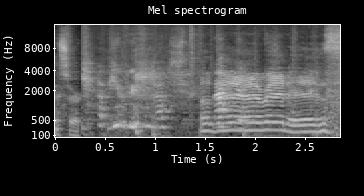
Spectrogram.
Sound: laughing

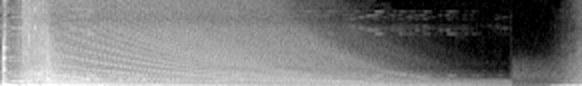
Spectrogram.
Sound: phaser sound

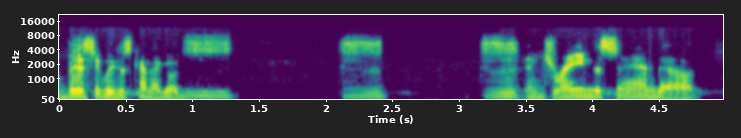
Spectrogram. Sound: buzzing

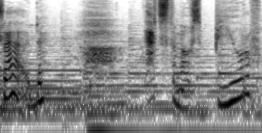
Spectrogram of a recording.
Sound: gasps

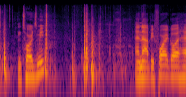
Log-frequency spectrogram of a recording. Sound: metal clanking

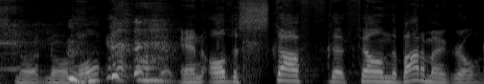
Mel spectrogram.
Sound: group laughs

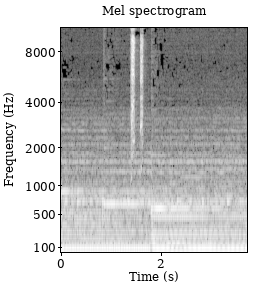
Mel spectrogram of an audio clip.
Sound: Sound of Pika chirping

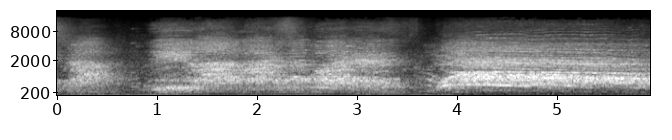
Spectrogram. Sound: cheers

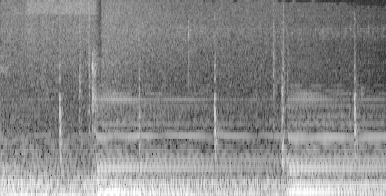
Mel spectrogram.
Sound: clock chiming

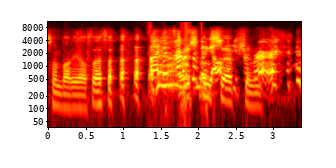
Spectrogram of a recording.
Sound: laughter

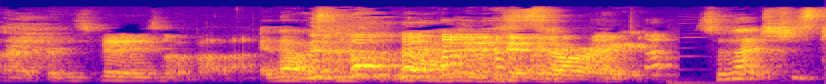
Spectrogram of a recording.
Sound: laughing

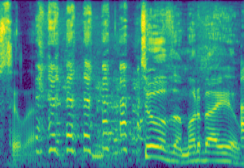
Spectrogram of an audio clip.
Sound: Rachel laughs

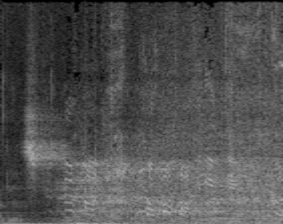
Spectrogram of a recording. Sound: emma joyfully laughing; jacob joyfully laughing

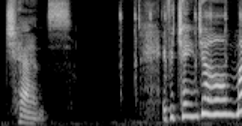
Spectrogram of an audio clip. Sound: clock ticking

